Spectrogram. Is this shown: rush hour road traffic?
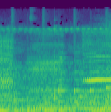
no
